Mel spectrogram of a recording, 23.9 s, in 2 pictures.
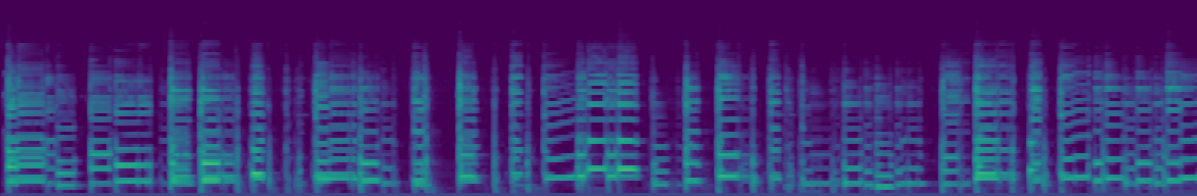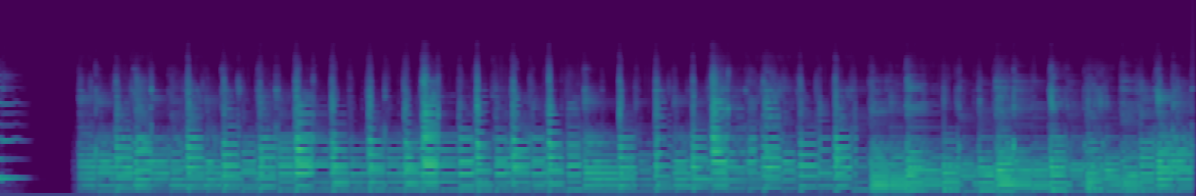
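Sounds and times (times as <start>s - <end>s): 
clean Crown D-75 amplified tone: 0.1s - 23.9s.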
